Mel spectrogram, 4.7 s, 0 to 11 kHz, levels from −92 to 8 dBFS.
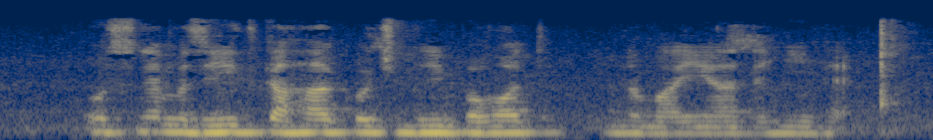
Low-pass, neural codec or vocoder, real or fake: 7.2 kHz; none; real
